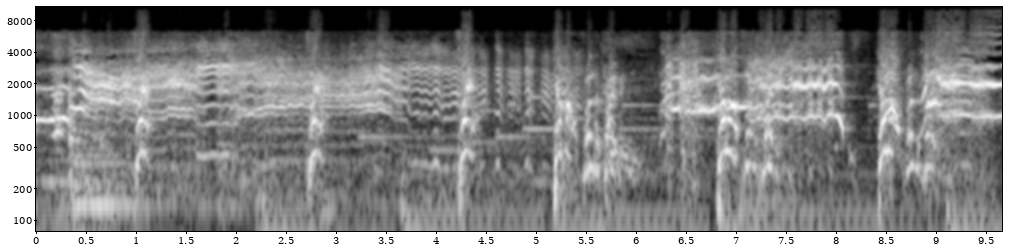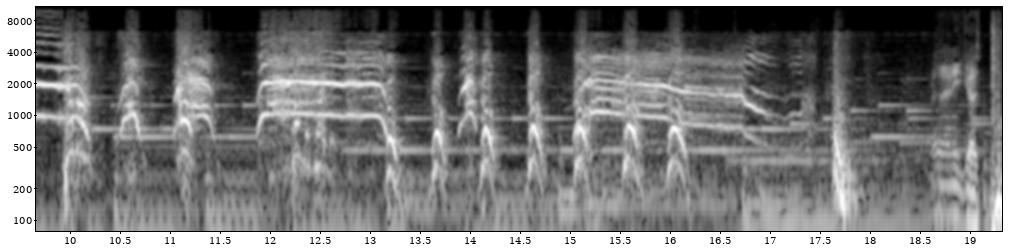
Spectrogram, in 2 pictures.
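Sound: woman screaming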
